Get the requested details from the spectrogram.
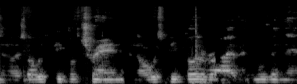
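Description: A somewhat breathy man speaks against light background noise. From Russia. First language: Russian. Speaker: martial arts gym manager and coach; coach. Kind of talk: casual chat. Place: home room.

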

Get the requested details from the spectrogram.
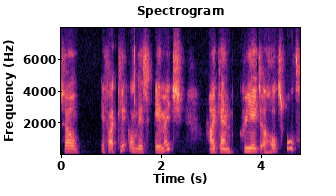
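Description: A woman with a Dutch accent speaks at a very slow pace with ordinary pitch variation over a quiet background. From Netherlands. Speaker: workshop presenter; presenter. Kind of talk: online workshop presentation. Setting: video call. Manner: apologetic about English, hesitant. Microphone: video call.

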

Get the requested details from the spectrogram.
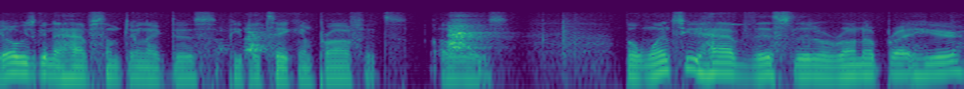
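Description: Despite loud background noise, the sound stays dry with no echo as a man talks at a moderate pace with ordinary pitch variation. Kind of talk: commentary. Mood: excited, upbeat.

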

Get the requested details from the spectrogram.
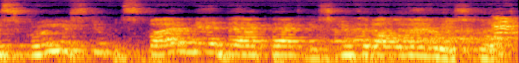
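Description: Audible room echo and noticeable background noise surround a man's voice. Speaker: stand-up comedian. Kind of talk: stand-up comedy routine. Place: stage.

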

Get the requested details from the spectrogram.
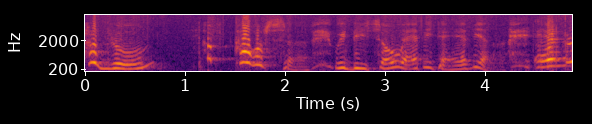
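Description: A woman talks fairly slowly at a high pitch, with very wide pitch swings. There is noticeable background noise. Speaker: English landlady, fussy boarding house keeper. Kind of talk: 1930s radio-drama style film dialogue, scripted and theatrical. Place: home room. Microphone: old recording.

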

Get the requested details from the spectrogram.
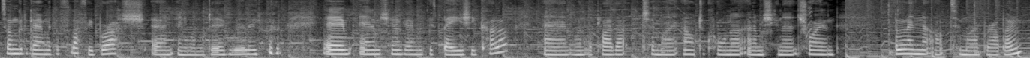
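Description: A soft-spoken woman whispers at a moderate pace while clear music plays in the background. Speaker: makeup tutorial vlogger. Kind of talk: casual makeup tutorial talk to camera. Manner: soft, half-whispered. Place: home room.

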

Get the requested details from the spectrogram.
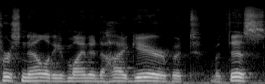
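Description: A man talks at a fairly quick pace with monotone, flat intonation. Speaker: actor playing a gruff cop on a dating video. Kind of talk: comedic scripted monologue. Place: studio.

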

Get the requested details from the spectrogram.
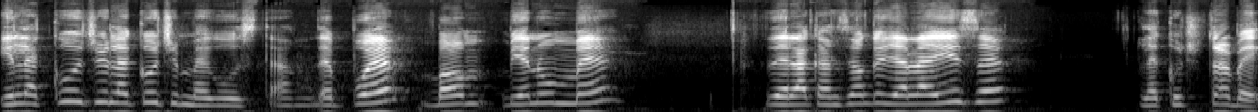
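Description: Using a raised, projected voice, a woman with a high pitch and a bright, sharp tone speaks at a fairly quick pace with ordinary pitch variation and long, frequent pauses. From Puerto Rico (Carolina, Dorado); Puerto Rico. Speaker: singer and rapper; podcast guest. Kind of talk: casual chat. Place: studio. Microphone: studio mic.

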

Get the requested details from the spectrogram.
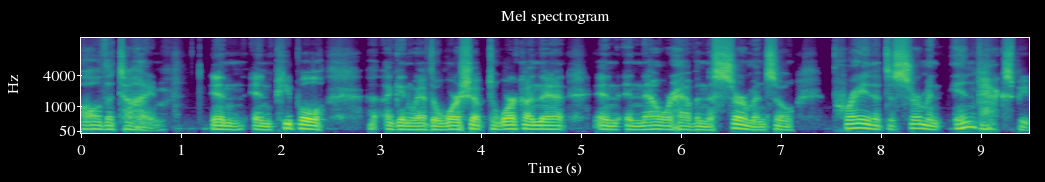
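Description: A man talks in an ordinary speaking voice, at a fairly low pitch with ordinary pitch variation and a moderate pace. The sound is dry with no echo over a quiet background. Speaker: podcast host on church life. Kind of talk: casual advice talk. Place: studio.

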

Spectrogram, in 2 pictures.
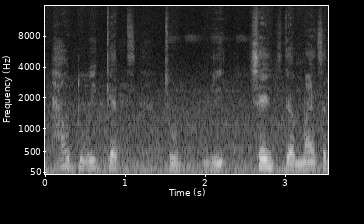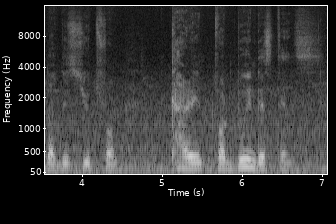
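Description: A man at a very slow pace with long, frequent pauses and ordinary pitch variation, a dry sound with no echo, and noticeable background noise. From Nigeria. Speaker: TV talk show host. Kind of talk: TV interview. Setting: on location outside the studio.

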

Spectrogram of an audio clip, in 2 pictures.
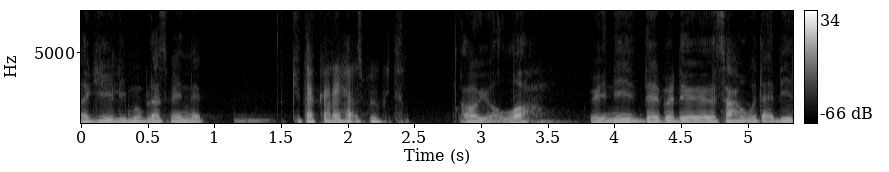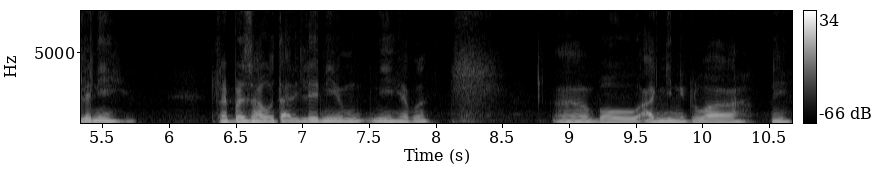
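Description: With a dark, mellow tone, a man talks at a moderate pace and ordinary pitch variation against a quiet background. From Malaysia. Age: 30s. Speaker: streaming workshop presenter; presenter. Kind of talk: lecture. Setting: video call. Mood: relaxed, joking. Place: hall.

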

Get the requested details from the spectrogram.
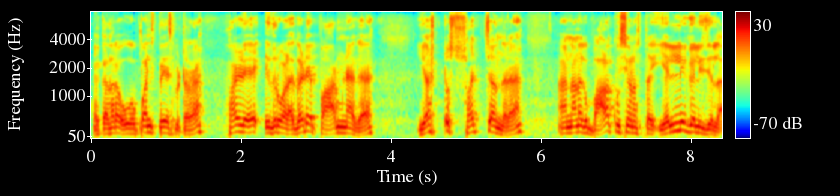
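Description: A man talks with lively intonation at a fairly high pitch, his loudness very even. Noticeable background noise runs behind him. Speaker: farm video channel host. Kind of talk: on-site farm interview.

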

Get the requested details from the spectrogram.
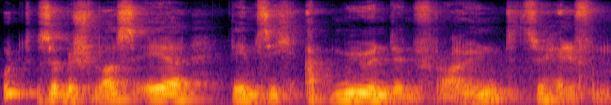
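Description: A man's dark, mellow, somewhat breathy voice moves at a very slow pace. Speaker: storyteller. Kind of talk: storytelling reading. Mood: calm, warm narration. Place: home room. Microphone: webcam.

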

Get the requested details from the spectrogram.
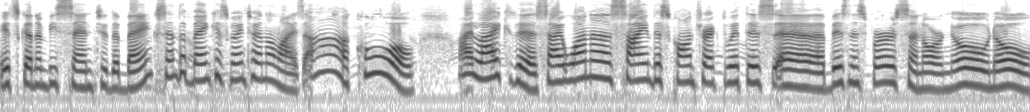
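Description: A woman with a fairly high pitch speaks at a fairly slow pace with hardly any pauses and very wide pitch swings. The sound is dry, with no echo. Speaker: simultaneous interpreter; presenter. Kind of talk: simultaneous interpretation of conference talks. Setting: conference hall. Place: hall. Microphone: handheld.

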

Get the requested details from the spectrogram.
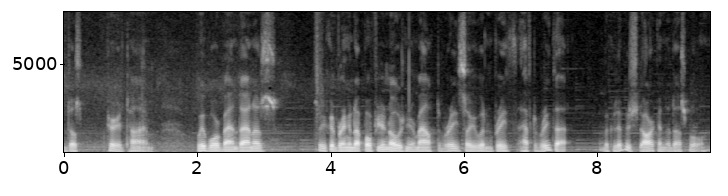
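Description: Over faint background music, a man with an Oklahoma accent speaks at a moderate pace with a fairly low pitch and ordinary pitch variation. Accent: Oklahoma, US Southern Plains. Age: 80s+. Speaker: war veteran. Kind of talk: testimony. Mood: warm, reflective. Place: home room. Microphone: lapel.

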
